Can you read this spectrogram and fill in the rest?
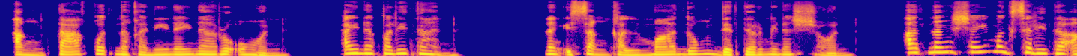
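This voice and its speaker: A Filipino woman narrates a scripted drama in a fairly low voice. The sound is dry, with little room around it. She reads as an audiobook storyteller with a Filipino accent. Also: darkish tone, dry recording.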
